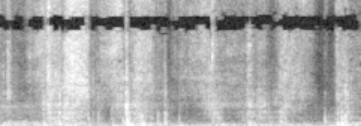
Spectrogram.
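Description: Faint rustle and slide of cardboard baseball cards being moved between two hands.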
